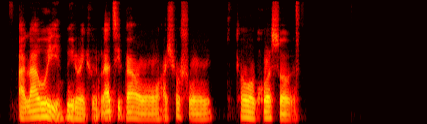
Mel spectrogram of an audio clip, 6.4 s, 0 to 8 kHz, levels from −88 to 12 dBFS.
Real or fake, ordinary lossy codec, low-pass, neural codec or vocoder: fake; none; none; codec, 16 kHz, 1 kbps, FunCodec, trained on Chinese and English, 50 frames a second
